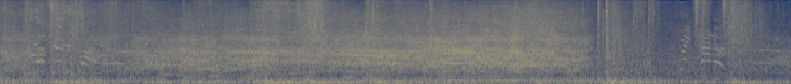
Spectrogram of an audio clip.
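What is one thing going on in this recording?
Cannons fire with sharp booms.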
